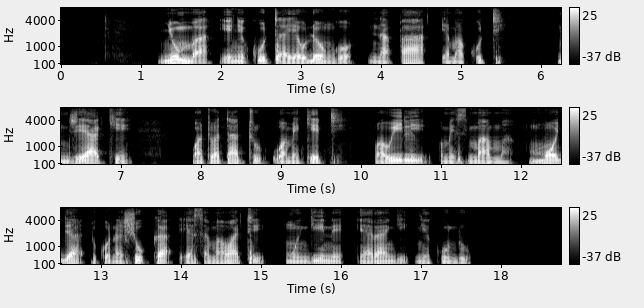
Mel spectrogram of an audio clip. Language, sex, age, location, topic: Swahili, male, 25-35, Mombasa, government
